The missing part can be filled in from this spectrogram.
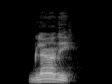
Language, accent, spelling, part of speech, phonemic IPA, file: French, France, blinder, verb, /blɛ̃.de/, LL-Q150 (fra)-blinder.wav
- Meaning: to armor; to reinforce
